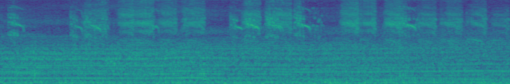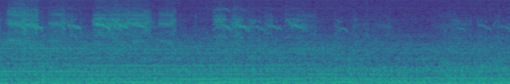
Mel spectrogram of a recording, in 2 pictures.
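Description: Birds chirping in quick short calls, thickest in the first few seconds and thinning out later, over a faint steady hum.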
